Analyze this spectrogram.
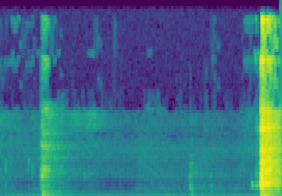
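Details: Cough from an animal: two short, harsh expulsive bursts, the second louder and cut off at the end.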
